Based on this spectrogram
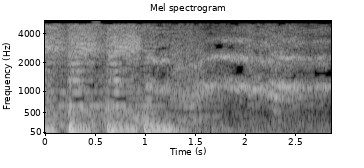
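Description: Car tires skid with a few loud, screeching bursts in quick succession, then the sound fades into a lower rumbling tail.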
